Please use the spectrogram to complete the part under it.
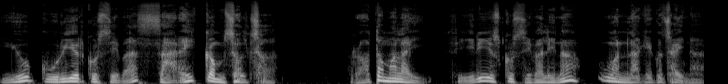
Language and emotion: Nepali, fearful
